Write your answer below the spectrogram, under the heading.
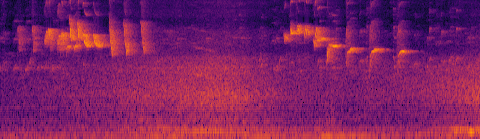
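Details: Horsfield's bush lark of subspecies aliena, Papua, a caged bird kept three years that sings finch fills: two groups of quick, high, chattering trills separated by a pause, over soft hiss.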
